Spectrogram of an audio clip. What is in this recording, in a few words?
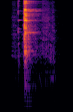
glass take soft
